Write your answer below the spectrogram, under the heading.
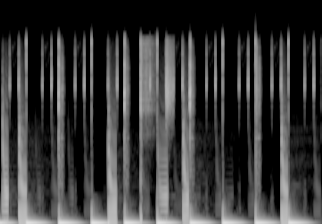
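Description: Electronic background music with a steady drum-machine kick about twice a second, high hi-hat ticks between the beats, and short synth notes.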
